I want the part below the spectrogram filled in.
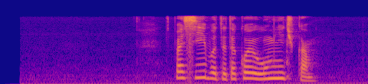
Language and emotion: Russian, positive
